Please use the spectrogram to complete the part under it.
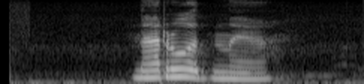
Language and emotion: Russian, neutral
